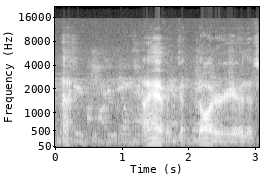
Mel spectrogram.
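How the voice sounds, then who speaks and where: A man speaks against noticeable background noise. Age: 80s+. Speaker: war veteran. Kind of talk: interview answer.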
